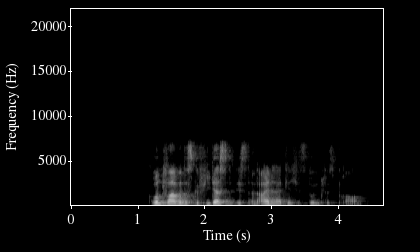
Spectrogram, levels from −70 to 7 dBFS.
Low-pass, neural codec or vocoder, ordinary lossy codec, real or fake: none; codec, 16 kHz, 4 kbps, FunCodec, trained on LibriTTS, 50 frames a second; none; fake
